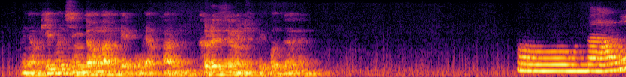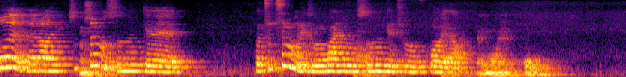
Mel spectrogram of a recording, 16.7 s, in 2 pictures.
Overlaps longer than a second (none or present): none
